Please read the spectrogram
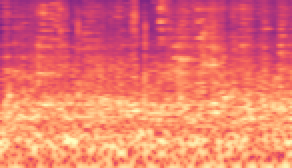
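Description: Steady low rumbling room noise in a large, crowded hall, as loud as the speech around it, with no clear words.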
